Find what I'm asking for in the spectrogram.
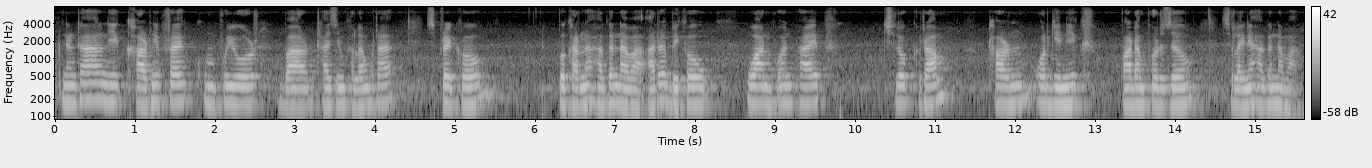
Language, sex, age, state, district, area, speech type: Bodo, male, 18-30, Assam, Kokrajhar, rural, read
